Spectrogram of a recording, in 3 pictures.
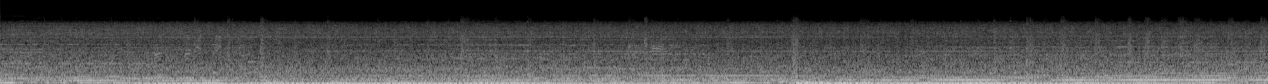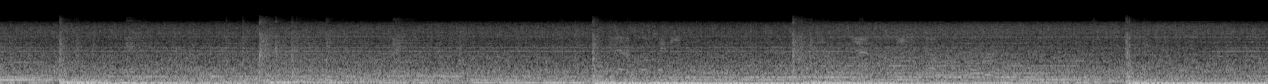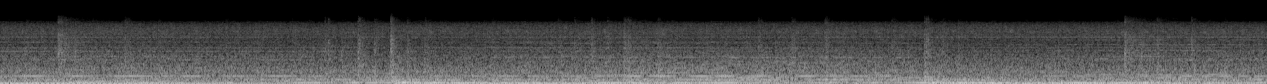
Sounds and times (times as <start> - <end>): Music: 0.0 - 38.0
Speech: 1.3 - 2.8, 18.6 - 19.9, 21.2 - 22.6.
